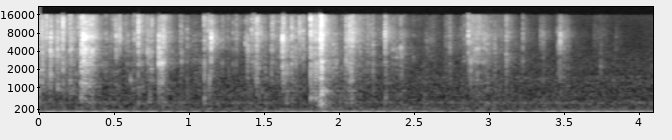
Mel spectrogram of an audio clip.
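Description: Crinkling and tearing of a Magic: The Gathering booster pack's foil wrapper as it is opened: a run of crackles that thins out near the end. A steady low hum runs underneath.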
